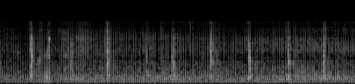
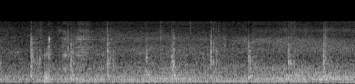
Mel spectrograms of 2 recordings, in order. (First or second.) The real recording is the second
